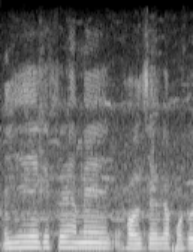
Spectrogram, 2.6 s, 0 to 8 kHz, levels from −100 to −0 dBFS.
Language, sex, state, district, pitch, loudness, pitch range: Hindi, male, Bihar, Katihar, 160 Hz, -17 LUFS, 150-170 Hz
